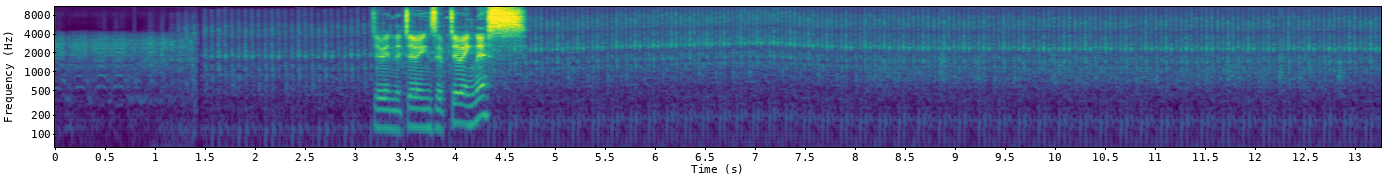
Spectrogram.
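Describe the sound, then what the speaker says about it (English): Old tractors running on a farm, a steady low engine drone that idles throughout, with a brief loud high-pitched burst partway through and a voice talking over the engine. "Getting our tractors going."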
